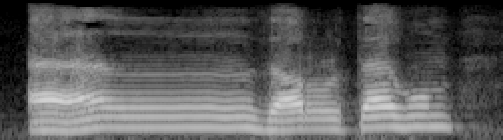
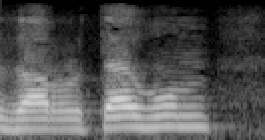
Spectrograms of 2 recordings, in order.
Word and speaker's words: أأنذرتهم: أنذرتهم، هكذا نطقها الهمزة المسهلة، نطقها بين الهمزة المحققة وبين الحرف المد المجانس لحركتها، هنا مفتوحة أنذرتهم،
